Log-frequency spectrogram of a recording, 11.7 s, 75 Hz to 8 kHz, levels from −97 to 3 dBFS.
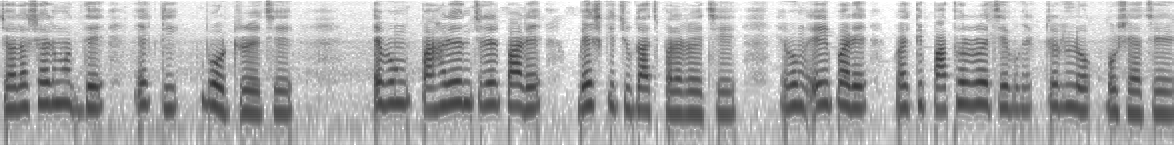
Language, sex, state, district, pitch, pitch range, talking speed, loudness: Bengali, female, West Bengal, Purulia, 250 Hz, 230-275 Hz, 125 wpm, -27 LUFS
